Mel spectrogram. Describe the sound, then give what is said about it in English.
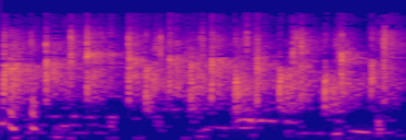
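A crowd applauds steadily, many hands clapping in a dense, continuous patter, with faint voices underneath. “Please clap for him.”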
